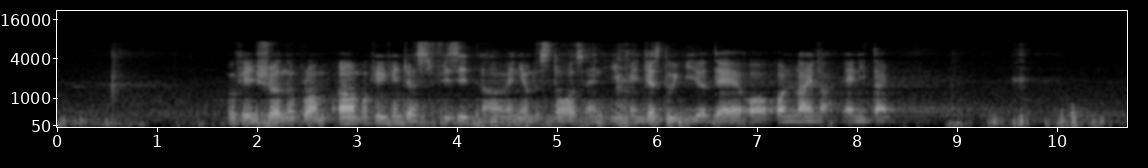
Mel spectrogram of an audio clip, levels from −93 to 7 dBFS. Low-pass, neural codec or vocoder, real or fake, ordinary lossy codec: 7.2 kHz; none; real; AAC, 48 kbps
